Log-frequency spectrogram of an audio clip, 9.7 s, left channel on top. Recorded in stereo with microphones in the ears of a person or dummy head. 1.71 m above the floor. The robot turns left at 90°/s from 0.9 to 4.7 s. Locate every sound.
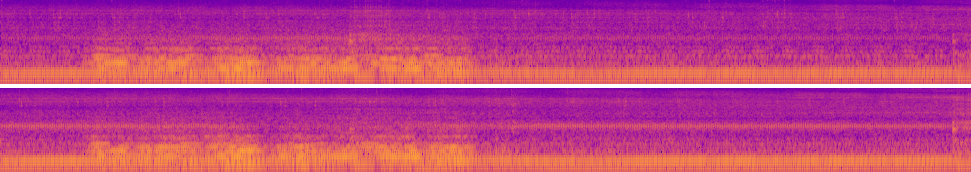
0.0 s a vehicle: 60° right; by 9.7 s 40° right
